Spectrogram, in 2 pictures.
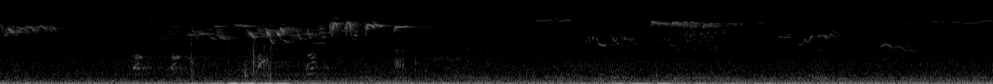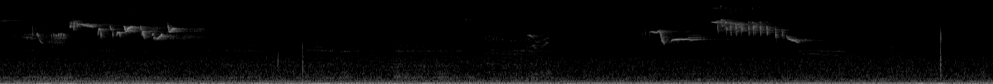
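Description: birds singing outdoors

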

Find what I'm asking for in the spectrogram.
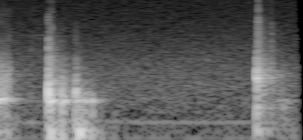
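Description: microphone being bumped

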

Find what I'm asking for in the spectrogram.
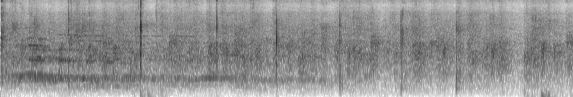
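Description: audience applause

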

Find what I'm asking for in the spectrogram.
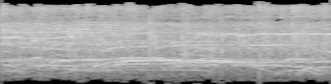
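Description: audience clapping and cheering

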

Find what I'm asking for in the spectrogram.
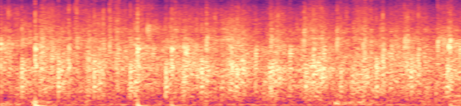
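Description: audience applause

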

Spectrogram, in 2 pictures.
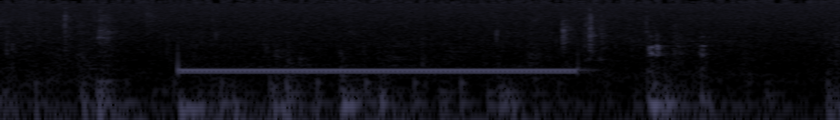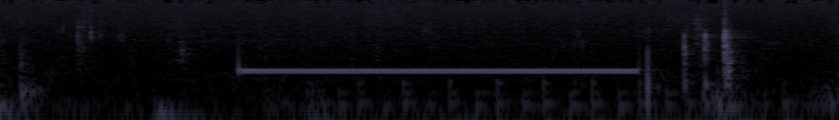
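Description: telephone dialing and ringing

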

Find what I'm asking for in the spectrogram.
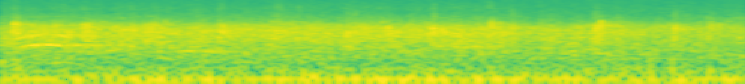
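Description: audience clapping hands

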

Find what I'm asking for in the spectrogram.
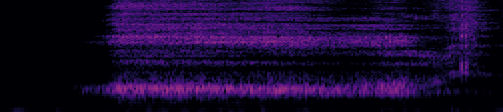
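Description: yawn

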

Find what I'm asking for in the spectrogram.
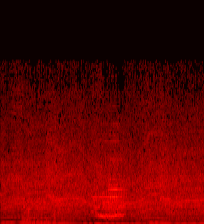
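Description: video game car driving

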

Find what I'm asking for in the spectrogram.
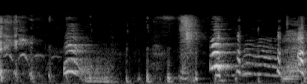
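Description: dog vocalizing

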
